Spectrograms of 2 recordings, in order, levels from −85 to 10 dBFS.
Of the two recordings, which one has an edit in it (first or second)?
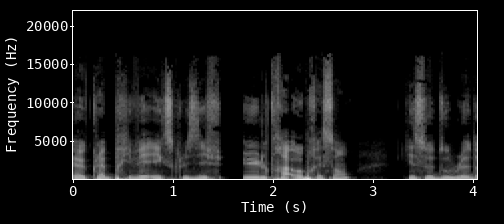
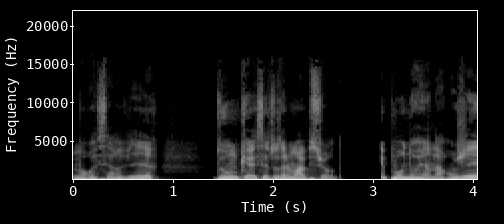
second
